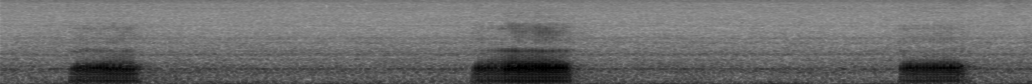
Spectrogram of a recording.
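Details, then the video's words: Sleeping dog snoring heavily indoors: three rough, buzzy snores, each about half a second long and spaced roughly three seconds apart, with quiet breathing pauses between them. "강아지 수면영상, 코골이 강아지의 취침시간"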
